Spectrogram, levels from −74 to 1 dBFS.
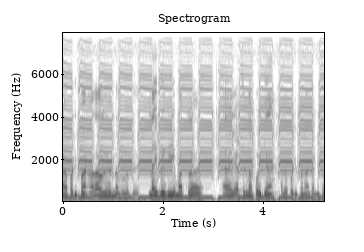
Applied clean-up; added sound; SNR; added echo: none; Telephone; 3 dB; none.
